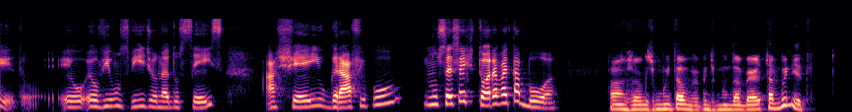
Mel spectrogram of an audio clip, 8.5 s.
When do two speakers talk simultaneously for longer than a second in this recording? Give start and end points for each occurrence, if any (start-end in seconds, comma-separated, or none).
none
